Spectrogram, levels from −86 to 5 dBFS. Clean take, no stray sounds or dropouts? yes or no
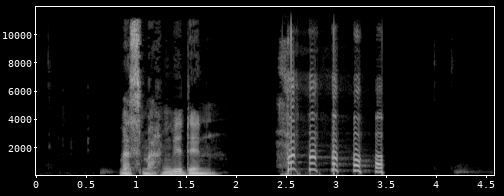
no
